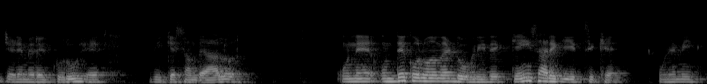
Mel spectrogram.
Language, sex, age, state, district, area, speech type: Dogri, male, 18-30, Jammu and Kashmir, Jammu, urban, spontaneous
